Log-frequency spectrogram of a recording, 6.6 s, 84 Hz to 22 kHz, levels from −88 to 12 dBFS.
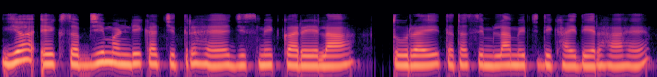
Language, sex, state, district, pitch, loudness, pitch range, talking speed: Hindi, female, Jharkhand, Ranchi, 210 Hz, -17 LUFS, 200-225 Hz, 155 wpm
